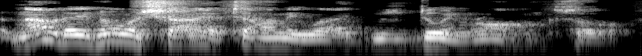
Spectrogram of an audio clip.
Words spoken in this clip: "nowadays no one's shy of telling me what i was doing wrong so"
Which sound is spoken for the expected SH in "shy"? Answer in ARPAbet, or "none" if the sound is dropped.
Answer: SH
